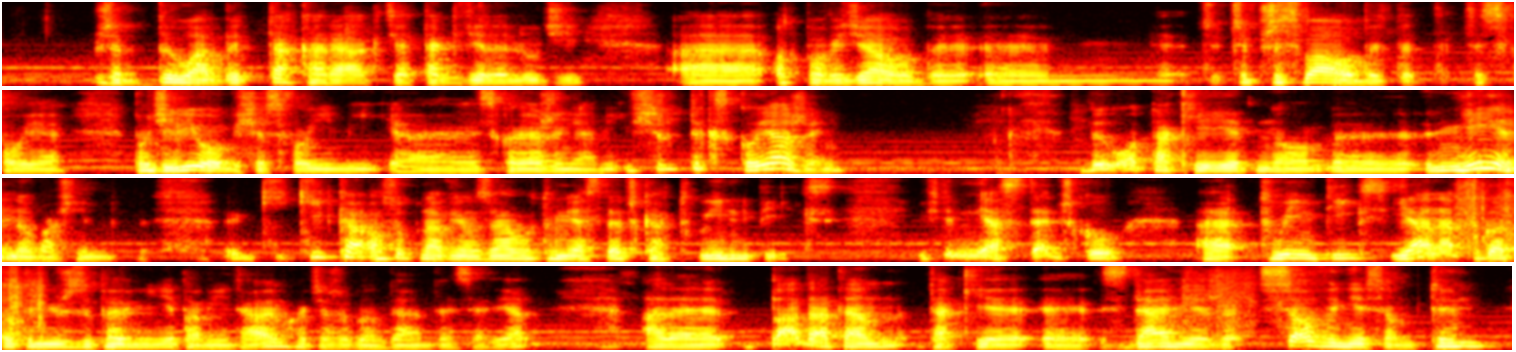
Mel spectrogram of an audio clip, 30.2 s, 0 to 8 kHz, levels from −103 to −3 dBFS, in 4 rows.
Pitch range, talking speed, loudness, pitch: 95-120 Hz, 140 wpm, -15 LUFS, 105 Hz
